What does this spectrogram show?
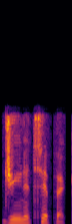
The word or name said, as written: genotypic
